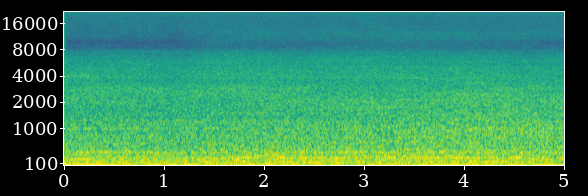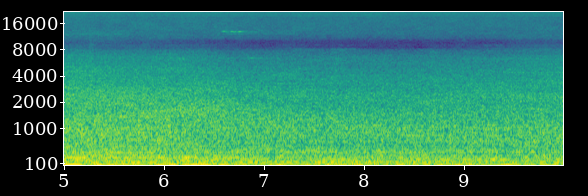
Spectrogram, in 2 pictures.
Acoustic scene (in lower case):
street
